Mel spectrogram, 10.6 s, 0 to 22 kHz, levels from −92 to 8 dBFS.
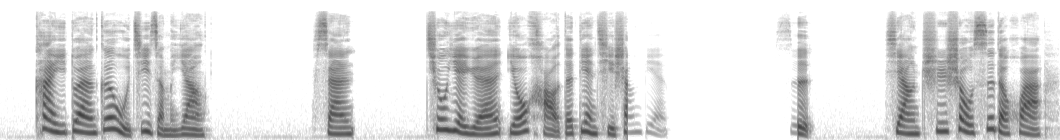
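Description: From 6.28 to 7.99 s, an audio dropout to a faint residue cuts abruptly to a faint sound about 25 dB down, likely a lost feed, not a natural pause.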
